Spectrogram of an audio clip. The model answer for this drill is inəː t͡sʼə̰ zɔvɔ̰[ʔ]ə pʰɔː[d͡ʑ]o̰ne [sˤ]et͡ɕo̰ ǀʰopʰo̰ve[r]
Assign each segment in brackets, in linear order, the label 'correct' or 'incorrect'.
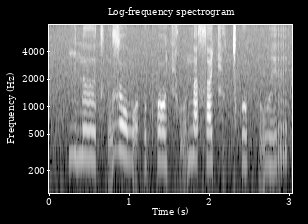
correct, incorrect: t͡ɕʰ, correct, correct

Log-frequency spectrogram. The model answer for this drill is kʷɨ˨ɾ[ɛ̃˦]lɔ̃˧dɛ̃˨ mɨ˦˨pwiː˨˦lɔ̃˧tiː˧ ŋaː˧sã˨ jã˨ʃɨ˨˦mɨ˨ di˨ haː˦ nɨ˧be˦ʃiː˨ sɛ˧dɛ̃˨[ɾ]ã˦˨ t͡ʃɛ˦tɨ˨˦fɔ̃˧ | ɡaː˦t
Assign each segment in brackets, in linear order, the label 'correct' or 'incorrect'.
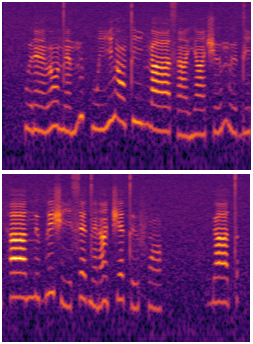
incorrect: ɛ̃˨, correct

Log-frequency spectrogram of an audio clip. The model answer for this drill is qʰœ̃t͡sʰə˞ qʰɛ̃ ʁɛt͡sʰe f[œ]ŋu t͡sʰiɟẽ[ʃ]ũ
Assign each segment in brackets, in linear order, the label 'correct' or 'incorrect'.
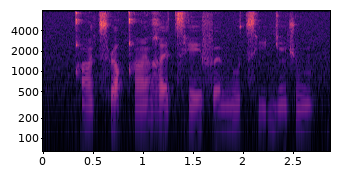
correct, correct

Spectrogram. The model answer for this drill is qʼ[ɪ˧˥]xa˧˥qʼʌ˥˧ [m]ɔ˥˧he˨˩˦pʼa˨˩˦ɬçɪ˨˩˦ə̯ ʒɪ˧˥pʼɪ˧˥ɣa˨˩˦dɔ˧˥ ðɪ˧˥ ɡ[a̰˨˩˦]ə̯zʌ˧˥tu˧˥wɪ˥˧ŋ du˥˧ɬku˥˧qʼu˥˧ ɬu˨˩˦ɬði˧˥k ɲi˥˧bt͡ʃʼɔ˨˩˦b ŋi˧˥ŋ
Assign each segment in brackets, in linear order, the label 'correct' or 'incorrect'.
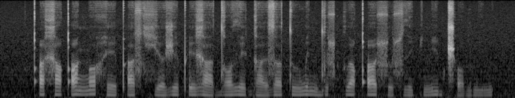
correct, incorrect: ŋ, incorrect: a˨˩˦

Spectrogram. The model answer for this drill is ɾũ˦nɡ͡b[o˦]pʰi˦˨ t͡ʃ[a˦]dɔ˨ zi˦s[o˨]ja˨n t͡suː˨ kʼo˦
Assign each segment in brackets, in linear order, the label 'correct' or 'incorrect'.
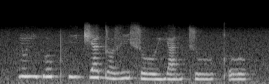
correct, correct, incorrect: oː˨

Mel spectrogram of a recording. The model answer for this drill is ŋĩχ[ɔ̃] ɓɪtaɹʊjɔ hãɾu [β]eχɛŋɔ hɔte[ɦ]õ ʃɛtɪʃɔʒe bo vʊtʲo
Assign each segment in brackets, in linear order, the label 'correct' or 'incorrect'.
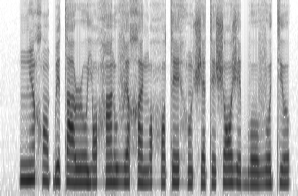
correct, incorrect: v, incorrect: h

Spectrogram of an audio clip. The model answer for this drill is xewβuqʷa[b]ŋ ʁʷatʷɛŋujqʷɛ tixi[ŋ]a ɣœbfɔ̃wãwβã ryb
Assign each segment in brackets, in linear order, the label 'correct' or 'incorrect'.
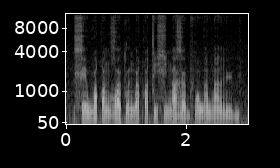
incorrect: none, correct

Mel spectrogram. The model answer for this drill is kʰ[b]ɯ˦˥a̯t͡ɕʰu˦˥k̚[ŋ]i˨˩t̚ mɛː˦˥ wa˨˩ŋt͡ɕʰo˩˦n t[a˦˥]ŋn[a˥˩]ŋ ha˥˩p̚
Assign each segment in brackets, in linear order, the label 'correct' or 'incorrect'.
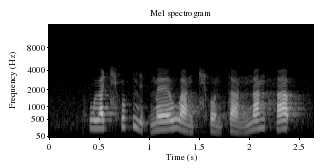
incorrect: w, correct, incorrect: a˩˦, correct

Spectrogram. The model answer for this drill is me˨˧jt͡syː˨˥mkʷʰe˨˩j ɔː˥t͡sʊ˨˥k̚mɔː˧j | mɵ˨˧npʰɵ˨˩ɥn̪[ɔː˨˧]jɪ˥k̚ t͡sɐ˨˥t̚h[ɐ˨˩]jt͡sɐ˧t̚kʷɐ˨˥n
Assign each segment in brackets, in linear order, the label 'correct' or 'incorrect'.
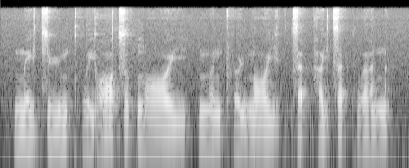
correct, correct

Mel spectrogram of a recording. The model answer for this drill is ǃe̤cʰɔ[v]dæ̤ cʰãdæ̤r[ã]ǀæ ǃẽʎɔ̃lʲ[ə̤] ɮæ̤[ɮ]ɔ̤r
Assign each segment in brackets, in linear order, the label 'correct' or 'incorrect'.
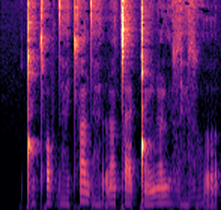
correct, correct, incorrect: ɔ̤, correct

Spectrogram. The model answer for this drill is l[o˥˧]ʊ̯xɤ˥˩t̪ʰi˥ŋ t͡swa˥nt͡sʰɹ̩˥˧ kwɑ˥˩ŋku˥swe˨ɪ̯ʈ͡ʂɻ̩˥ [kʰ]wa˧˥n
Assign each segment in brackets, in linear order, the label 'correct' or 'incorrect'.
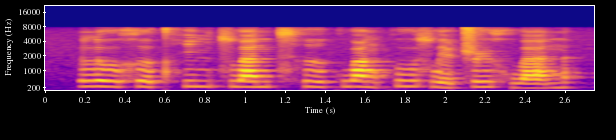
correct, incorrect: x

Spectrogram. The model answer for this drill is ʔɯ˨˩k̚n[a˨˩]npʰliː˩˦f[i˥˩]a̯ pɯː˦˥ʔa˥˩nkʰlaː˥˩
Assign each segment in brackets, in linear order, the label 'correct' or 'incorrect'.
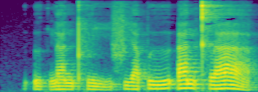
incorrect: a˧, incorrect: i˧

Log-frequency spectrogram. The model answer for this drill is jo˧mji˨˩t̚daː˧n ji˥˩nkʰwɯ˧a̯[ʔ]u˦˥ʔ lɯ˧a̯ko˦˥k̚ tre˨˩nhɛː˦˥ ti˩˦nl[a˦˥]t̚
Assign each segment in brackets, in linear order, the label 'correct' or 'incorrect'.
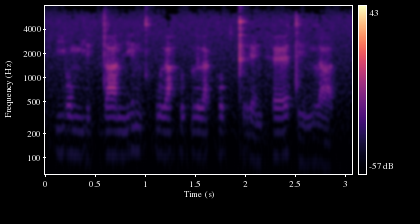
incorrect: h, incorrect: a˨˩

